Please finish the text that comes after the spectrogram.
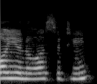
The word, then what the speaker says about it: university: Children, it's pronounced as a Y.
